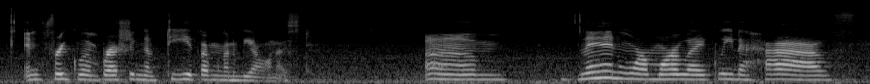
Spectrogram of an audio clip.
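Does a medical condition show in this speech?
Yes: cerebral palsy; chokes on some foods and drinks, sometimes forgets how to swallow.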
